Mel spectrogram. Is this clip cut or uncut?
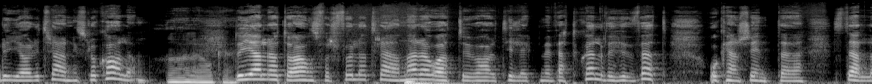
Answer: uncut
